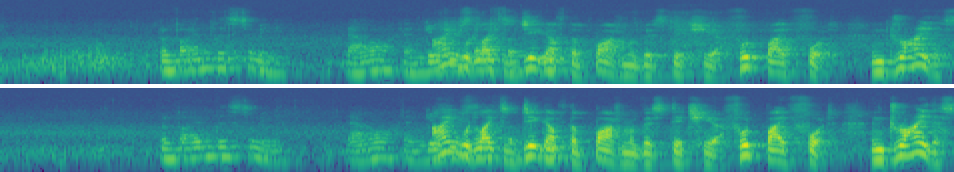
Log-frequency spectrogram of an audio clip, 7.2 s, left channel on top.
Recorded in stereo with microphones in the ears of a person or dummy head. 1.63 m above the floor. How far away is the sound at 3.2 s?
About 0.7 m.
